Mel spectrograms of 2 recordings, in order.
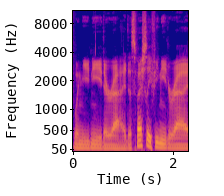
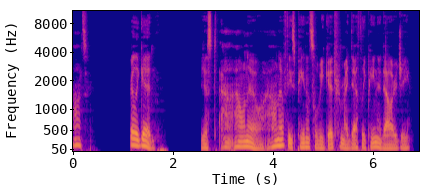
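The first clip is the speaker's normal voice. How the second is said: put-on deadpan, straight-faced delivery; 2 semitones higher than usual. Speaker reenacts answering her question about the food, retelling a deadpan reply. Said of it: "I looked at her straight face".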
